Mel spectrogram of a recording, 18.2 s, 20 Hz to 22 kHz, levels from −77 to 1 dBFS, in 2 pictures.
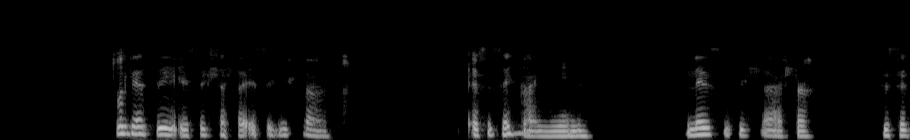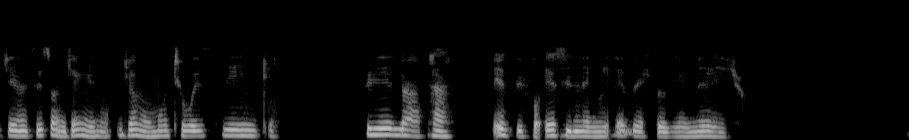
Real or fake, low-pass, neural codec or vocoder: fake; 5.4 kHz; codec, 24 kHz, 1 kbps, SNAC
